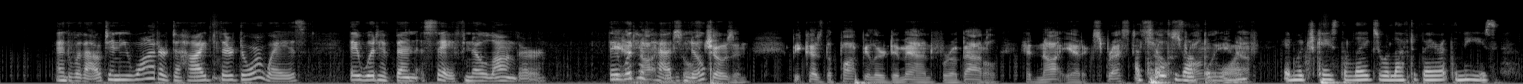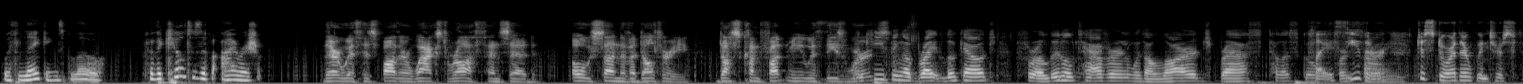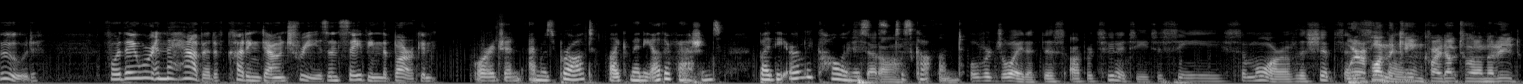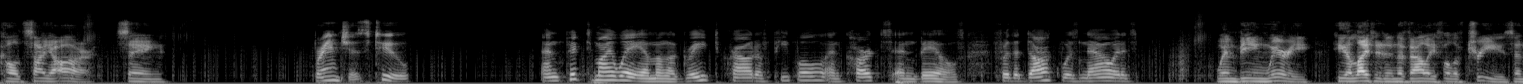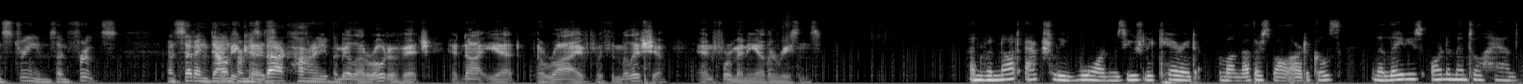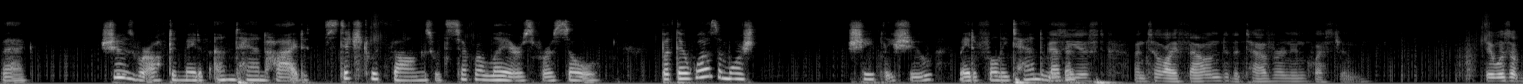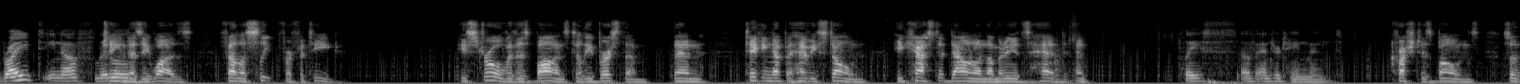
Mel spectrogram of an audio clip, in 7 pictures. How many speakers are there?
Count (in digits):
5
